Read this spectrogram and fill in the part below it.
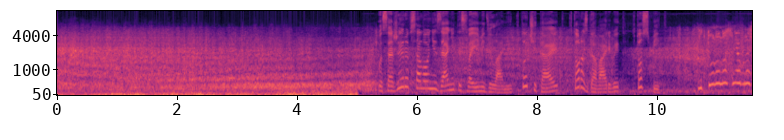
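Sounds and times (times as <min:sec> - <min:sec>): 
airplane in flight roaring drone: 0:00.0 - 0:11.5
speech: 0:05.4 - 0:11.5.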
